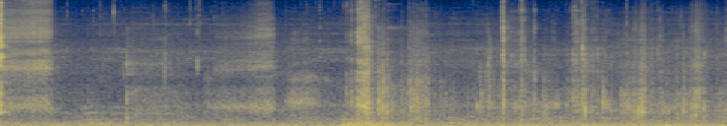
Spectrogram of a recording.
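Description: Crisp pani puri shells crunched and chewed close to the microphone: crackly bites and wet chewing, loudest a little past the halfway point. A sharp crack sounds right at the start.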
